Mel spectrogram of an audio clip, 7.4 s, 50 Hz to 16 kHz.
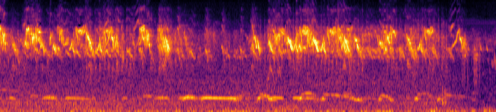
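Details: Spanish sparrows (Passer hispaniolensis hispaniolensis) at Lake Kerkini National Park, Greece, in April 2024: dense overlapping bursts of sharp, high chirps and chatter, pausing briefly mid-clip, over a faint low wavering tone.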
